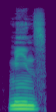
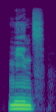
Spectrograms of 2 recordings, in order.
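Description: No difference in how they are said.

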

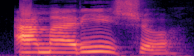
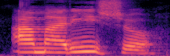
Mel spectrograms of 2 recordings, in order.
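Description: First: It is said with an Argentine Spanish accent. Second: It is said with an Argentine Spanish accent.

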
